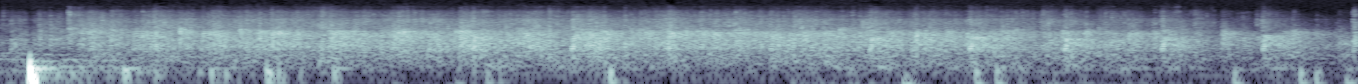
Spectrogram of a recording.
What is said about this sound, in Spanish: Denle un aplauso a Dios.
